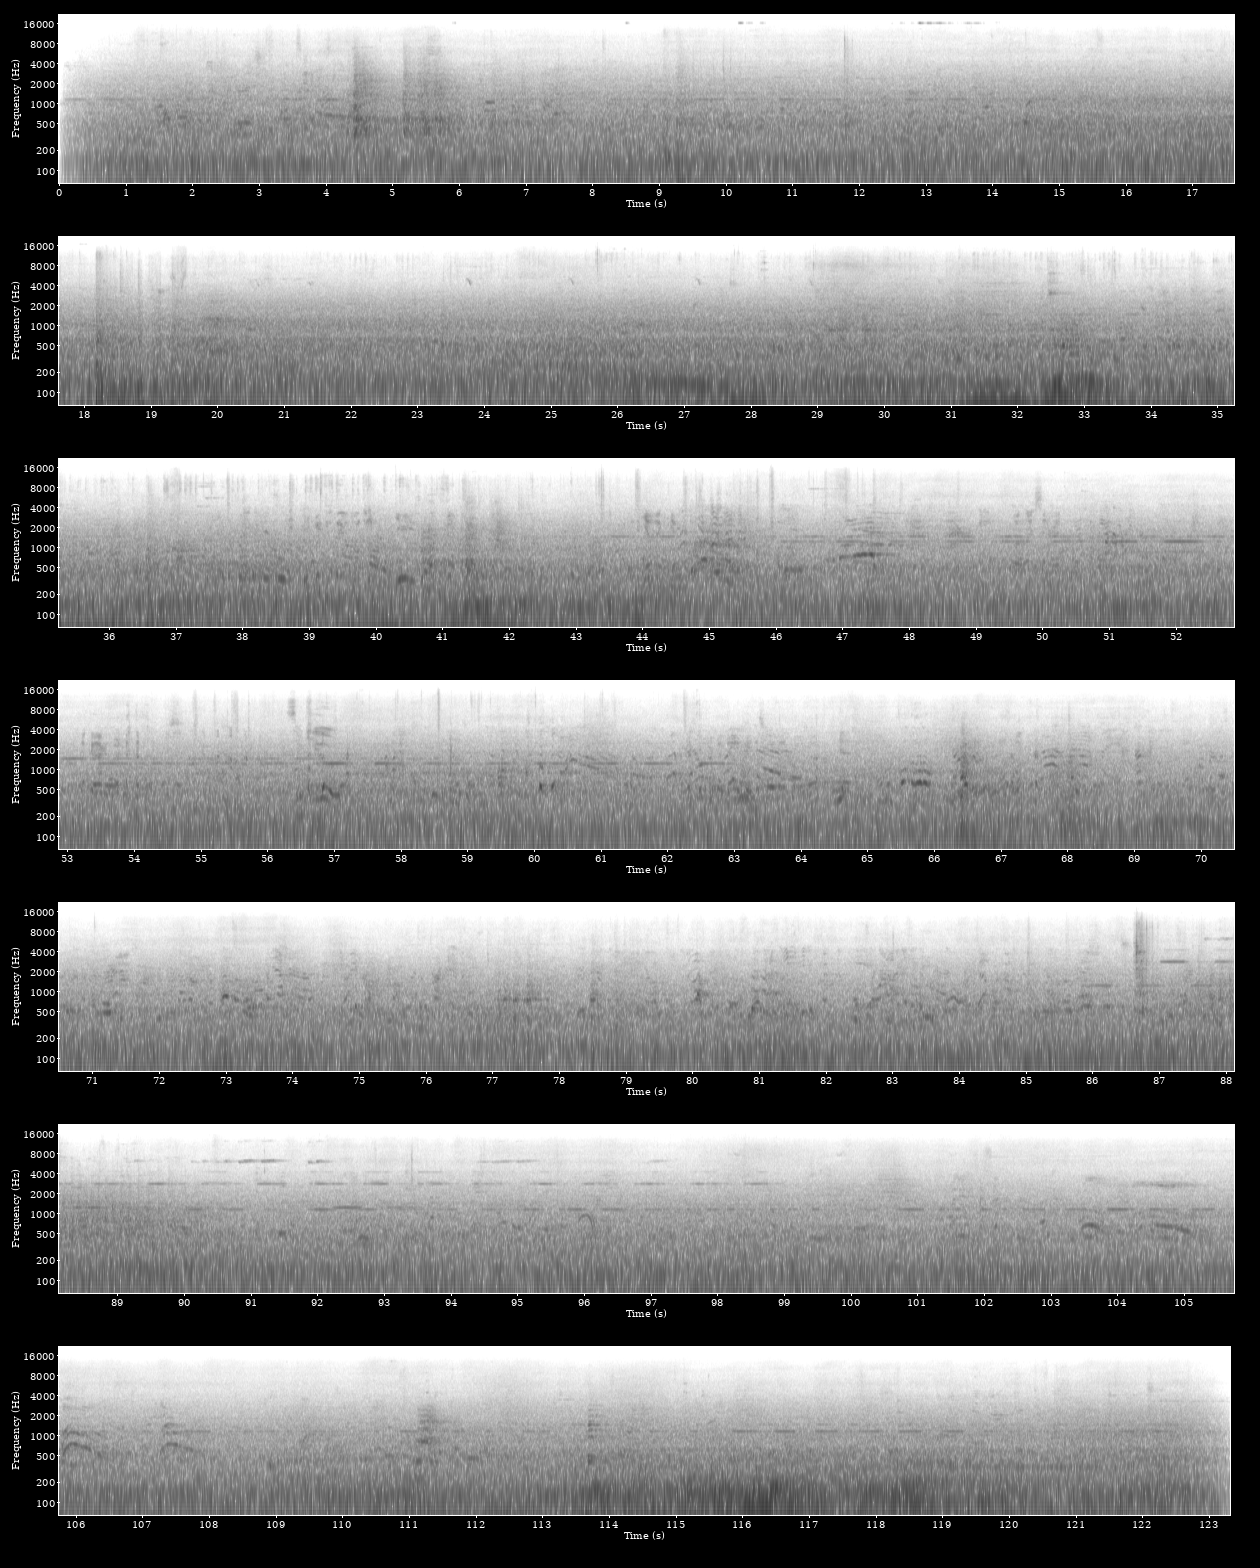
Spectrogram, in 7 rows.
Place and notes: Recording at bronze statue of Bill Monroe outside Ryman Auditorium. Sounds of fans taking pictures with the statue and roadies unloading equipment for the band Khruangbin. Bill Monroe is the Father of Bluegrass music. Much to the chagrin of bluegrass purists his recording, "My Last Days on Earth, " contains a field recording of surf and seagulls.
14 March 2022, ~13:00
